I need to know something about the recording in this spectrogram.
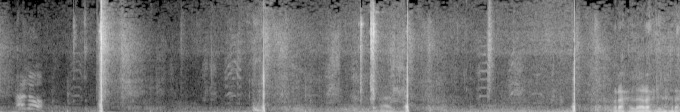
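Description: A semi-automatic shotgun fires sharp blasts outdoors.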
